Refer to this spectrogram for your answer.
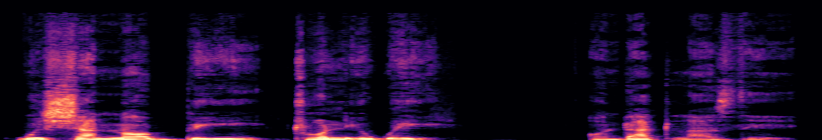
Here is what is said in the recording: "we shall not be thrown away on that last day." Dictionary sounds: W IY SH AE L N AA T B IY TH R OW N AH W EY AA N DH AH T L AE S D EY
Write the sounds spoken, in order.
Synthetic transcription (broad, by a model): W IY SH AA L N AA T B IY T R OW N AH W EY AA N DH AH T L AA S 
